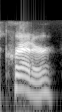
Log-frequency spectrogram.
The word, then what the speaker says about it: Credder: But my, the last thing I want to ask you is, you know, I know the name's Credder, which rhymes with cheddar.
